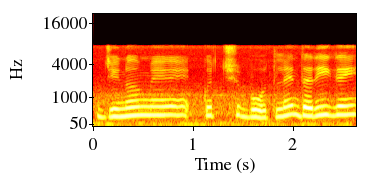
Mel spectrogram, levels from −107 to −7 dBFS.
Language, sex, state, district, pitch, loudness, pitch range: Hindi, female, Punjab, Kapurthala, 285 Hz, -15 LUFS, 260-300 Hz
